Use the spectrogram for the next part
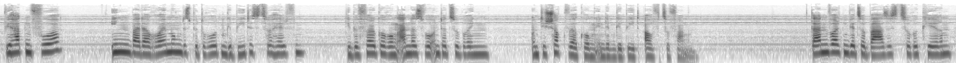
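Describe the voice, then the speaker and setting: A woman acting as an extraterrestrial mission reporter, her voice a little on the low side. She delivers an official account soberly and exactly, in measured radio-drama style. Slight noisy ambience is audible underneath. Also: a little mellow, lightly acted. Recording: radio drama recording with audible background noise.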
